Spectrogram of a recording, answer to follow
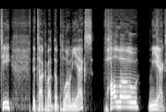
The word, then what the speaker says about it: Poloniex: Poloniex. How do you guys pronounce it?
